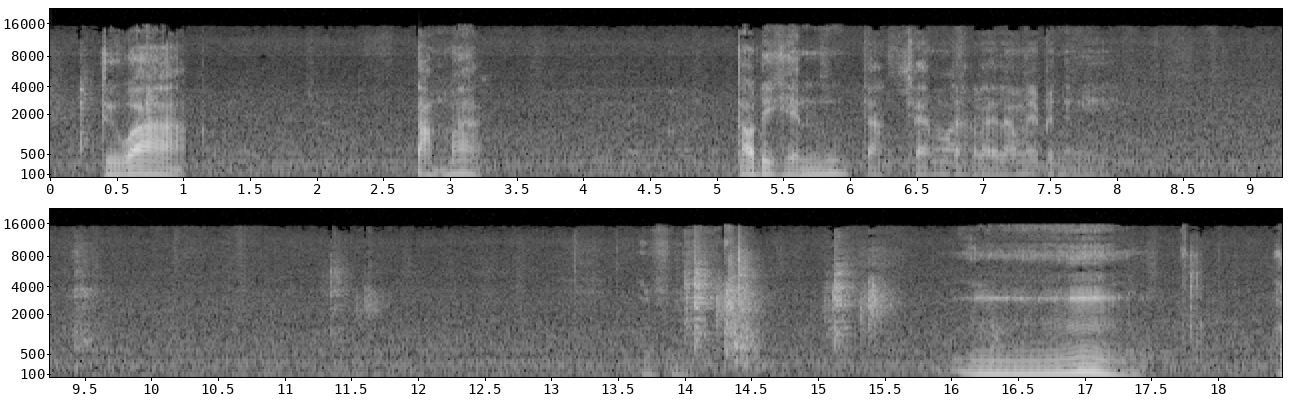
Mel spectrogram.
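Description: Balls knock together with a crisp clack.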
